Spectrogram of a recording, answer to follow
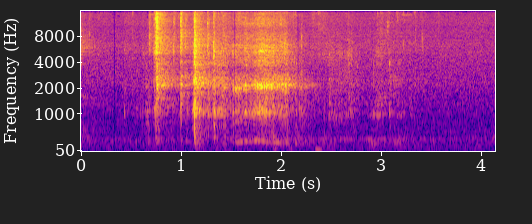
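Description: A plastic straw pushed down through the lid of a foam drink cup: two light clicks, then a brief soft scrape as it slides in, then quiet.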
